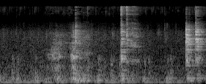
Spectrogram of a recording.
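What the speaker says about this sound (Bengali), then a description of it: "কিছুক্ষণ পর পর এই কারিটা একটু নাড়া দিতে হবে, নাহলে ভাতটা করার সঙ্গে আটকে যেতে পারে।" Spoon scrapes and stirs chaal potol, a thick pointed-gourd and rice curry, in a pan over medium-low heat, with a soft sizzle beneath a few distinct louder scrapes.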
